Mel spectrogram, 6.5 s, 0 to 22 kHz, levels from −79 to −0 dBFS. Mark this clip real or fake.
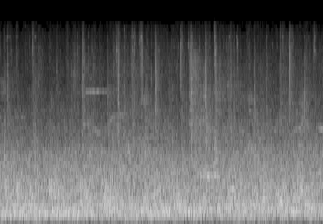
real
